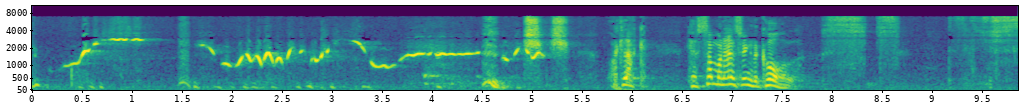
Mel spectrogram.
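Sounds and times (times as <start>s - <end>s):
person whistling a short wandering tune: 0.3s - 5.4s
speech: 5.9s - 7.8s.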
